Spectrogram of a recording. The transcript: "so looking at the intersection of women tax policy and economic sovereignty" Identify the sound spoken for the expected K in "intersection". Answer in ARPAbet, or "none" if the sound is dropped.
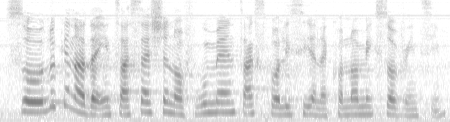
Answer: none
